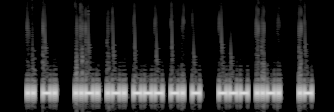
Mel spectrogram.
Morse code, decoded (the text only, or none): IN FRONT OF A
